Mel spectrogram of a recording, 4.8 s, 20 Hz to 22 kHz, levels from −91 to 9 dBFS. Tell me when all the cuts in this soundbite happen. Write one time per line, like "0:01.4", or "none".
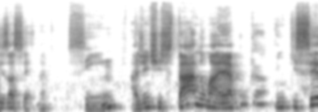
0:01.8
